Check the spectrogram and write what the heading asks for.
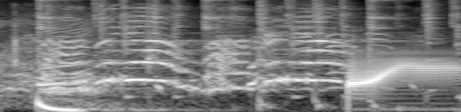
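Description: Comedy sound effects edited over music: a deep boom that drops in pitch just after the start, then a tone that slides steeply upward near the end.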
